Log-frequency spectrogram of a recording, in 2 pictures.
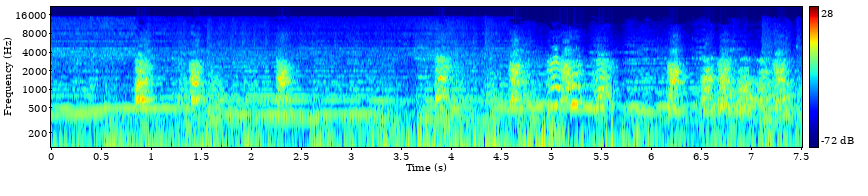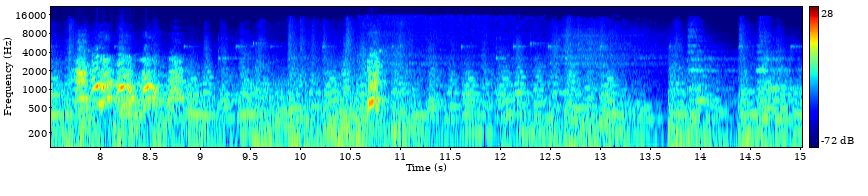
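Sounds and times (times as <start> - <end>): background music: 0.0 - 15.0
dogs barking: 0.8 - 2.5, 3.7 - 9.0, 10.6 - 11.0
dog yips: 3.8 - 8.9, 10.6 - 10.9.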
